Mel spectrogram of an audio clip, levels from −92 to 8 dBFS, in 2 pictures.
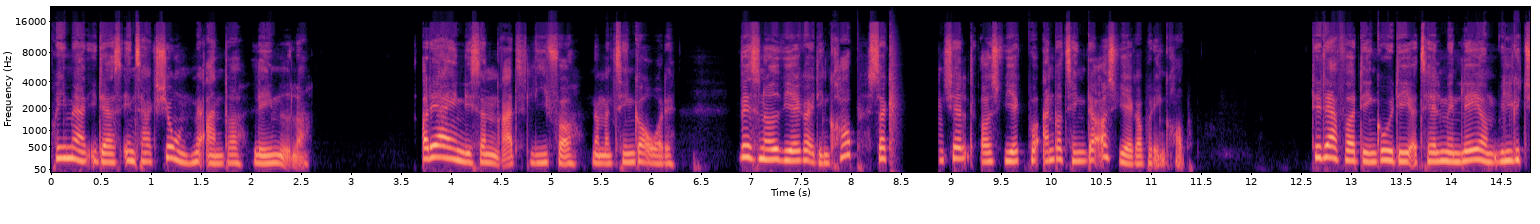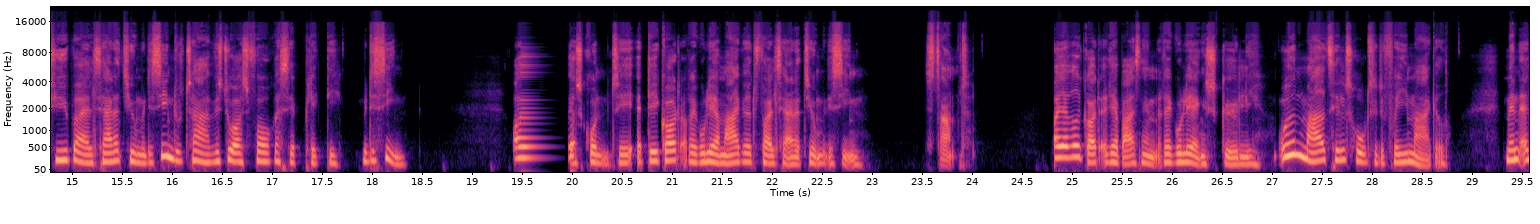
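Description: From 8.39 to 8.90 s the speech smears into a fading buzz, then drops to about 0.34 s of silence before resuming with roughly 0.4 s of speech missing. This is a long network dropout, likely caused by packets that never arrived, with the receiver stretching the last sound until it gave out. The gap also left the playback running about 70 ms late.

From 9.04 to 10.23 s the speech sounds slightly hurried, about 6% fast at unchanged pitch. This is a jitter buffer speed-up: the buffer trims tiny pitch-period slices, repeatedly, to recover that extra delay.

The pattern repeats. From 19.50 to 20.01 s a second long network dropout gives a fading buzz with only a brief silence, about 60 ms, and again roughly 0.4 s of speech lost. From 20.68 to 21.49 s a second jitter buffer speed-up runs about 7% fast, again catching up a small fraction of a second.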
